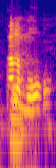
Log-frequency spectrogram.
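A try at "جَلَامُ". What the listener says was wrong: correct,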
